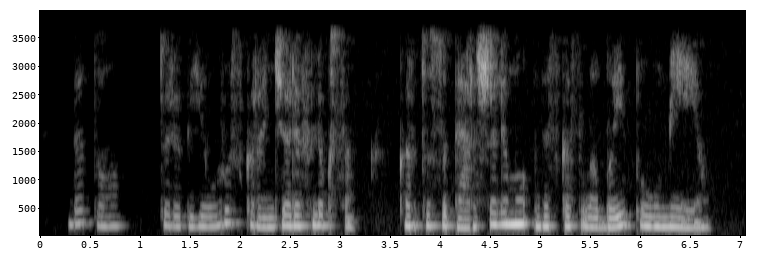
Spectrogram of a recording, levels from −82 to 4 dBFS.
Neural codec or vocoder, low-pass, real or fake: none; 3.6 kHz; real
